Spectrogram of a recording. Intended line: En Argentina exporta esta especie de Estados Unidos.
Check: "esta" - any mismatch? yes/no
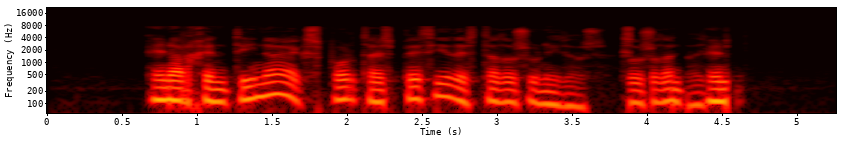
yes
